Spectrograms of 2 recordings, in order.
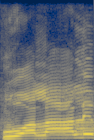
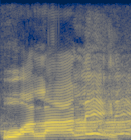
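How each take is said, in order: First: Wa and ala merge into one word, wala. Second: The same.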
